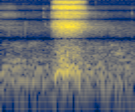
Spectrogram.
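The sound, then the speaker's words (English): A single stifled sneeze: one short, muffled, hissing burst of air, about a third of a second long, rising and fading quickly against a faint steady background. “Sorry, I'm working on a sneeze here.”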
